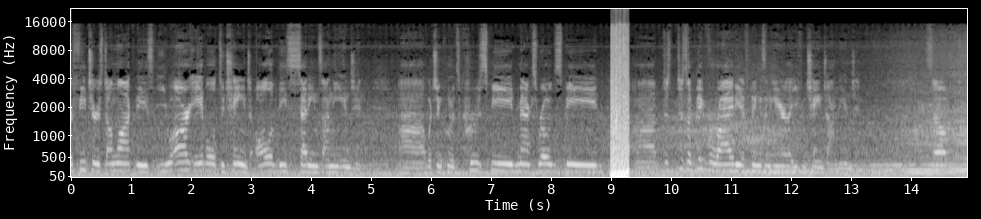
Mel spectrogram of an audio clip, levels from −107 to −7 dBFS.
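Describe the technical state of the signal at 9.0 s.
Integer read as float, from 9.00 to 9.30 s. The sample data written as 32-bit integers is interpreted as 32-bit floating-point values, so each sample's bit pattern becomes an unrelated number, near zero, invalid or vastly beyond full scale. The output slams between silence and the clipping ceiling, and for those 0.3 s the audio becomes an extremely loud, harsh buzzing square wave that has nothing to do with the original sound.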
